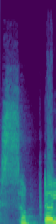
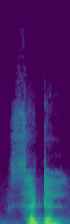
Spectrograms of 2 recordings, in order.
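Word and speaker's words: subtle: अब इसे सप्टल नहीं पढ़ेंगे, सटल।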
